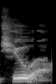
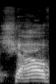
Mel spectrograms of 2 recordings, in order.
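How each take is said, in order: First: The name ends with an 'oo-ah' sound. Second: The name ends with an 'ow' sound. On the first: The speaker calls it right. "It's phonetically Chua" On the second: The speaker calls it wrong. "flip my last two letters"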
